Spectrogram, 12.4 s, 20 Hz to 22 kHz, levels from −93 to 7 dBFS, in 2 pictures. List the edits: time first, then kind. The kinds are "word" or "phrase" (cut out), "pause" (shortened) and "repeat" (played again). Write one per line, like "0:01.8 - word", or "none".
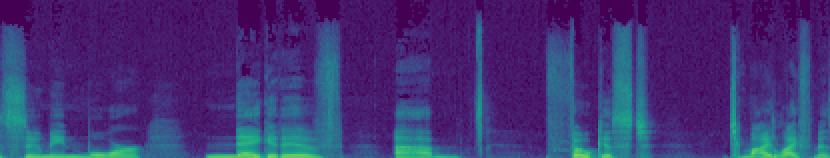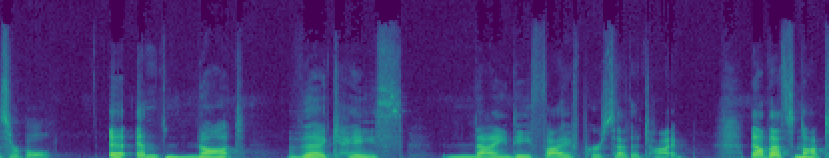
0:04.1 - word
0:05.5 - word
0:07.4 - word
0:10.9 - word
